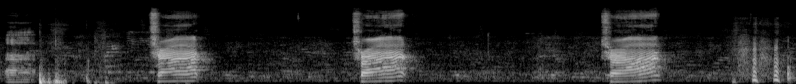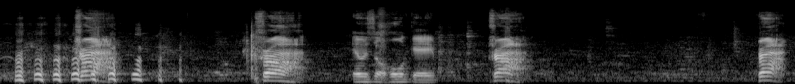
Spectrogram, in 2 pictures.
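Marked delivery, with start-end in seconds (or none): 1.5-11.0 high, loud mocking call of Trot; heckling fan calls. Fan in the stands calling to the player, high and loud. 12.8-15.8 high, loud mocking call of Trot; heckling fan calls. Fan in the stands calling to the player, high and loud.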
